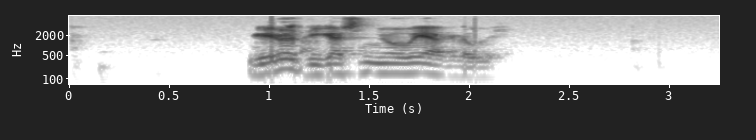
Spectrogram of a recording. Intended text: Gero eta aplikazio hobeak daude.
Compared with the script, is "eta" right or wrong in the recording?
wrong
